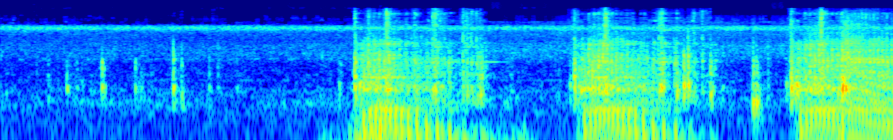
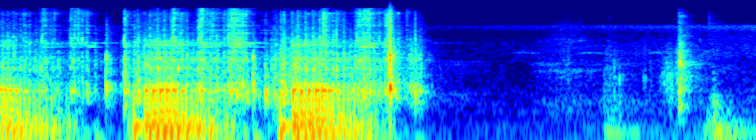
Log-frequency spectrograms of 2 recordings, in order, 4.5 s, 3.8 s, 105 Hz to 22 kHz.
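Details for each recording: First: Echo CS 590 Timberwolf chainsaw that would not start, after fitting a new carburetor with no tuning: catches quickly and rips through three clean, crisp throttle bursts with no bogging or stumbling; running properly. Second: Echo CS-590 (Timberwolf) chainsaw on premix fuel, no starting fluid, after the carburetor was adjusted and fuel turned up, at wide-open throttle: ragged, uneven surges, then it cuts out and falls silent. Owner suspects a fuel problem or bad carburetor and plans to replace it.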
